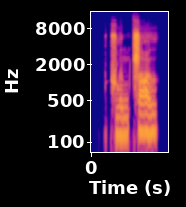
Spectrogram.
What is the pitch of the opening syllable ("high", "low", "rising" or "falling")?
rising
